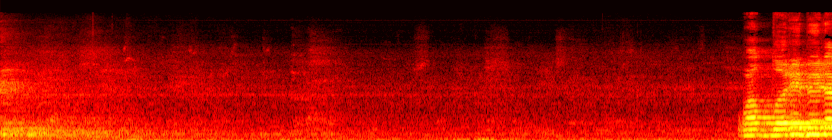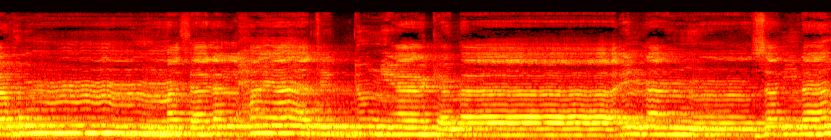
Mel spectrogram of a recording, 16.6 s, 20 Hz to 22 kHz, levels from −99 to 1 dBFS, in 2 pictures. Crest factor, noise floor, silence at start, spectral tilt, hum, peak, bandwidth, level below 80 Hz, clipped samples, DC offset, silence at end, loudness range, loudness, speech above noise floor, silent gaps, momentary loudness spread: 14 dB; -52 dBFS; 0 s; -6.5 dB/octave; none; -6 dBFS; 15.5 kHz; -50 dBFS; under 0.1%; under 0.1%; 0 s; 7 LU; -19 LUFS; 34 dB; none; 8 LU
